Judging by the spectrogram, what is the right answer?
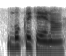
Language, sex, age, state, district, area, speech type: Malayalam, female, 60+, Kerala, Kozhikode, urban, conversation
